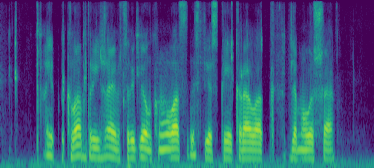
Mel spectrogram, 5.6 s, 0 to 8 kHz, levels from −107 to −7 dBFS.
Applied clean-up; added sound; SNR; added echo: neural diffusion model UNIVERSE++.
